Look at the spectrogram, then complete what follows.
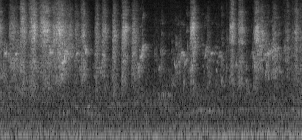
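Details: Parakeets in a birdhouse: rapid, scratchy high chirps in quick overlapping bursts, several birds calling together, with a low background rumble.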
